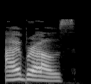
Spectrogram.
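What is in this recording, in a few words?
"eyebrows", British English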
